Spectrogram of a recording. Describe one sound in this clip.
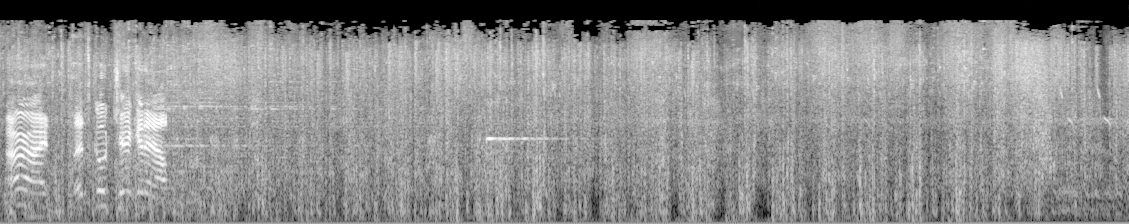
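Horses' hooves thud steadily on dry ground.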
